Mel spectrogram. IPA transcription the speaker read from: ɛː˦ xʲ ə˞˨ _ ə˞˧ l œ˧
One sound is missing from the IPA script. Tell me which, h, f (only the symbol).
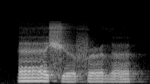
f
